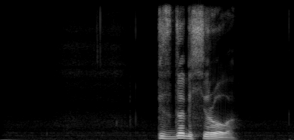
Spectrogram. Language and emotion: Russian, angry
